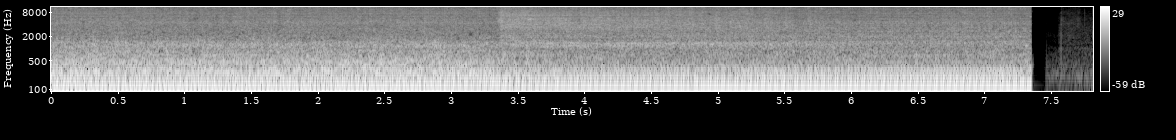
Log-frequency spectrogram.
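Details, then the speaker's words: Riding mower with manual blade engagement, worn deck brake pad: on blade disengage the brake shoe bracket scrapes the spindle pulley (sheave), giving a harsh, rough metal-on-metal scrape over the steadily running engine. "You can see how it was coming over there, letting that pulley make contact with the spindle, and also the bracket holding the shoe, the brake shoe, is making contact, making noise."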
